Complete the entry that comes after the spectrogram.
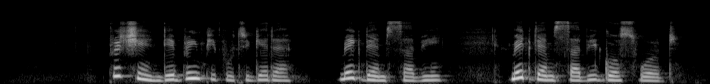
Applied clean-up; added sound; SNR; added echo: none; none; none; none.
